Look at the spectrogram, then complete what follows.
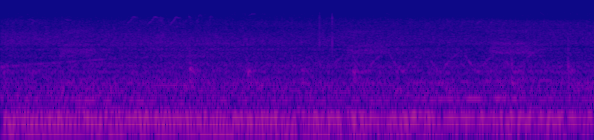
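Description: Freight wagons rolling past on the rails, a steady low rumble, with a faint whine rising in pitch in the first second or so.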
